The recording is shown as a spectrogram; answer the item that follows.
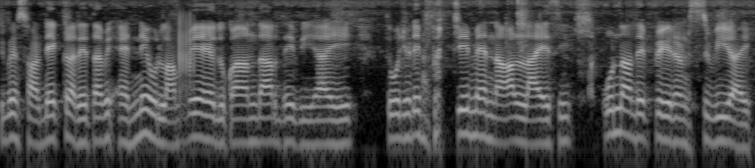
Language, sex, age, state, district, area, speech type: Punjabi, male, 30-45, Punjab, Barnala, rural, spontaneous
